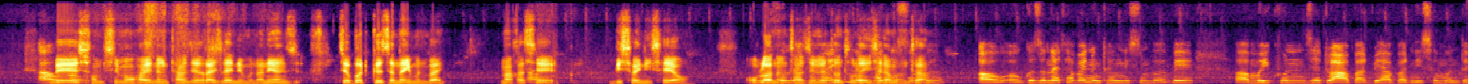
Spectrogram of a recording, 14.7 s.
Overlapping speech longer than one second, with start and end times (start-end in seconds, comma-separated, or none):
7.7-9.3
